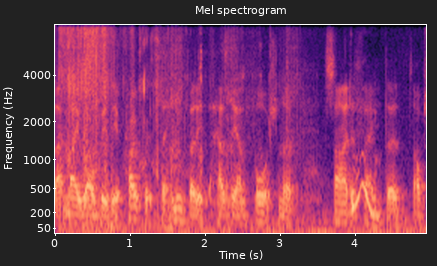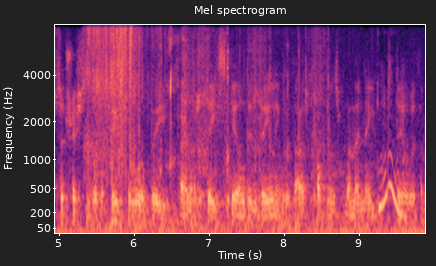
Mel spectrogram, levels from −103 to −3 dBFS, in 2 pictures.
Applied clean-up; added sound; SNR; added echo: none; Chewing, mastication; 6 dB; none.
